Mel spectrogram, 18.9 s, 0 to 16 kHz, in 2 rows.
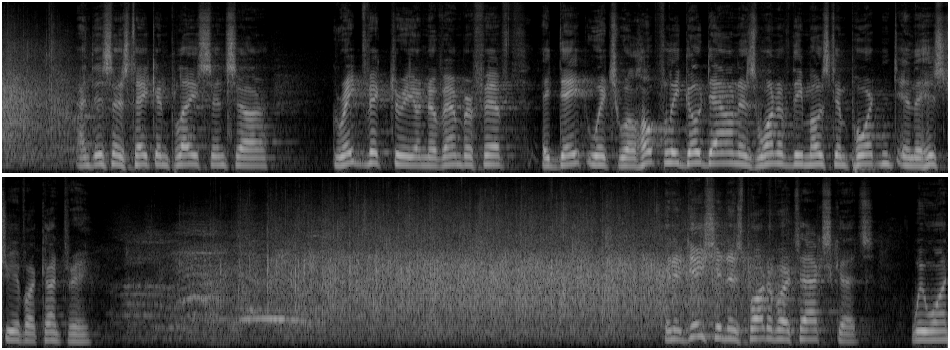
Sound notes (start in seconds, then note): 0.0 applause; 15.3 applause; 15.3 cheering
